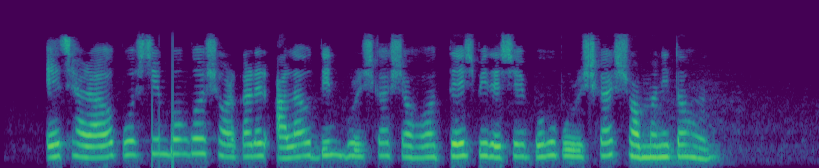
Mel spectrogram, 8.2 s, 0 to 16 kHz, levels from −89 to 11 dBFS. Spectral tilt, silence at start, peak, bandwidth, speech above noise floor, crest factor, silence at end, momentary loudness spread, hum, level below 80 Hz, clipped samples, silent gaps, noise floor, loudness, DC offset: -4 dB/octave; 0.45 s; -2 dBFS; 7.6 kHz; 45 dB; 18 dB; 1 s; 7 LU; none; -62 dBFS; under 0.1%; none; -64 dBFS; -19 LUFS; under 0.1%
